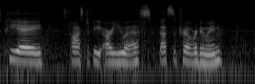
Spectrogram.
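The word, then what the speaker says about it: Pa'rus: We're doing, we don't know how to say it, Perus Trail, I don't know. Anyway, it's PA''RUS.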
